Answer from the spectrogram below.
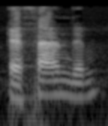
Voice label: hello, turkish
